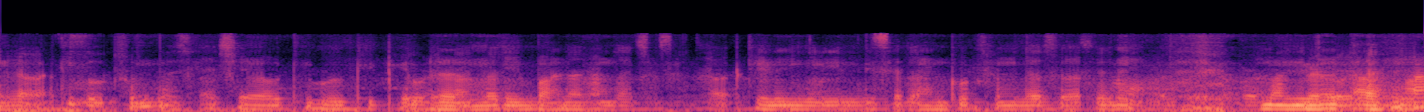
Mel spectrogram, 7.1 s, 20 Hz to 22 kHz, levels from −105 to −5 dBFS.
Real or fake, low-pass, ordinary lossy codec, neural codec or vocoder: fake; 7.2 kHz; none; codec, 16 kHz in and 24 kHz out, 0.6 kbps, FireRedTTS-2 codec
